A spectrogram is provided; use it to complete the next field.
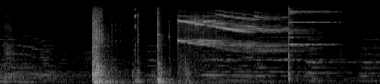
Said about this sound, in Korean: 어부가 상자를 연 순간 쿵 하는 소리와 함께 연기가 새어나왔고 연기에 휩싸인 어부는 호호백발의 할아버지가 되고 말았답니다.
